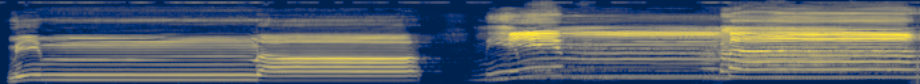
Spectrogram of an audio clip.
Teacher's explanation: میم پر تشدید ہے، اس کو بھی ایک الف کا غنہ کرنا ہے، ایک الف ہم نے لمبا کریں گے.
